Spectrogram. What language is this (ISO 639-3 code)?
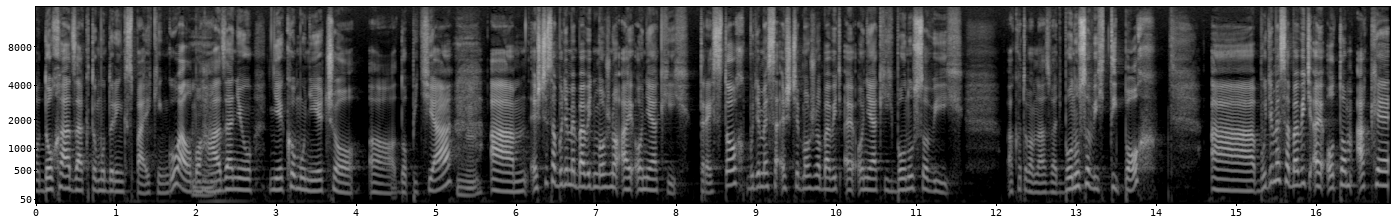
ces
